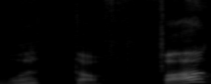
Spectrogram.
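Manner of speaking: put-on indignant, annoyed, pissed-off, angry disbelief. Retelling a movie scene where she overhears him: imitating her angry reaction. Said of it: "you could tell she's pissed".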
